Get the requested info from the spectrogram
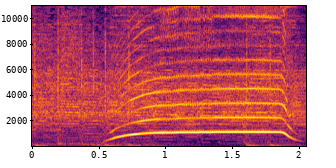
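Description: Loud J-rock music. One high note slides up about half a second in, holds steady for over a second, and drops away just before the end.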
